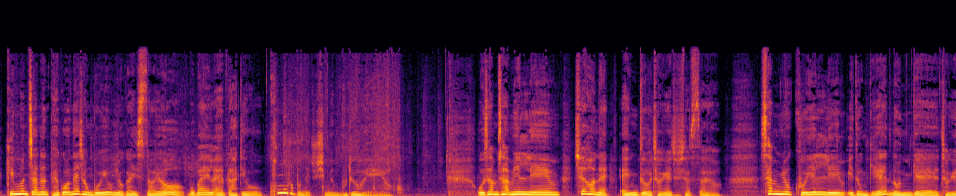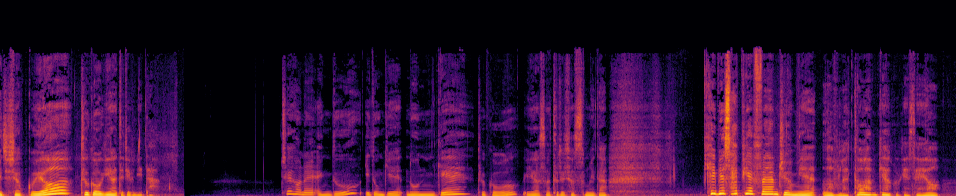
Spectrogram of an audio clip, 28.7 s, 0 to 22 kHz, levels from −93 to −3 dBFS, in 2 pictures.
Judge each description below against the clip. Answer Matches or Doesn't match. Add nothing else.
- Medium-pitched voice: Matches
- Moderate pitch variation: Doesn't match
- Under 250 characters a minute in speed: Matches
